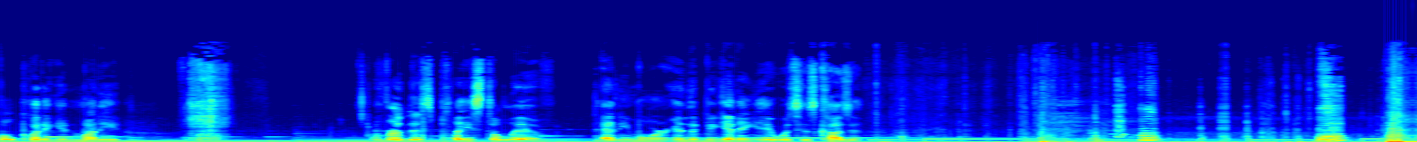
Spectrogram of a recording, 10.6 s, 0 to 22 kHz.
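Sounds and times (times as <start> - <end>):
speech: 0.0 - 1.6, 2.8 - 6.9, 9.9 - 10.2
rustling: 6.5 - 7.8
car door shutting with a solid thump: 6.6 - 10.6.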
